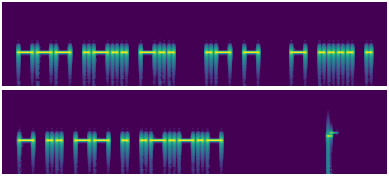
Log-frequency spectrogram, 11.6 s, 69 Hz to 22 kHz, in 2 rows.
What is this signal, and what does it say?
Morse code, heard as a keyed tone, about 17 wpm, 700 Hz. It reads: OLD AT THE TIME.
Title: Sentences from Top 1000 Words - Review Part 2 - 17wpm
